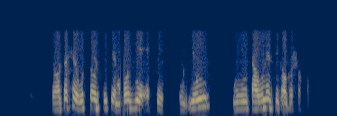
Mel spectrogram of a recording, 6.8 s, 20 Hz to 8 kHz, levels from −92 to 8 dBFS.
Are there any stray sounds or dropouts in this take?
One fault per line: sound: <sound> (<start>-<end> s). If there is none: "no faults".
sound: dropout (2.4-2.5 s)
